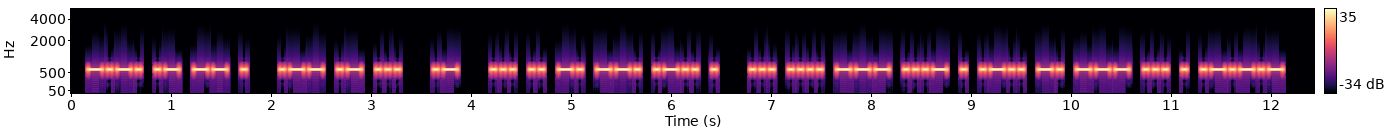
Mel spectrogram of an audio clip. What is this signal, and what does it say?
Morse code, heard as a keyed tone, about 25 wpm, 600 Hz. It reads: CAME WAS A SINGLE SHOVELNOSE.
